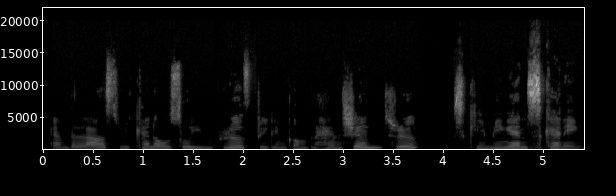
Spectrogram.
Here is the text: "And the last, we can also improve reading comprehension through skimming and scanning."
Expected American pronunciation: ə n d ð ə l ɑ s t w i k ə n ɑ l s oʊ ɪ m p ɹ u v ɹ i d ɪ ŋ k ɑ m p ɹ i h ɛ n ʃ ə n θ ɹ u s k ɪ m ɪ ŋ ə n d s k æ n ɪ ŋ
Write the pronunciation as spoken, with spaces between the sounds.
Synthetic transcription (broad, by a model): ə n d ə l ɑ s t w i k ə n ɑ l s oʊ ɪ m p ɹ u f ɹ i d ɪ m k ɑ m p ɹ i h ɛ n ʃ ə n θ ɹ u s k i m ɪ ŋ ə n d s k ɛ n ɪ ŋ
